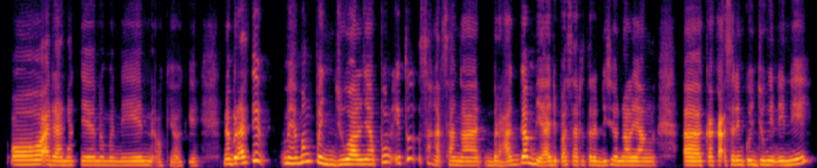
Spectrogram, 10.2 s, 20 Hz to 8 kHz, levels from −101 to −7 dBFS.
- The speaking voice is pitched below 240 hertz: Yes, high, 190 Hz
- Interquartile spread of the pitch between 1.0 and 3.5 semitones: Yes, average, 2.9 semitones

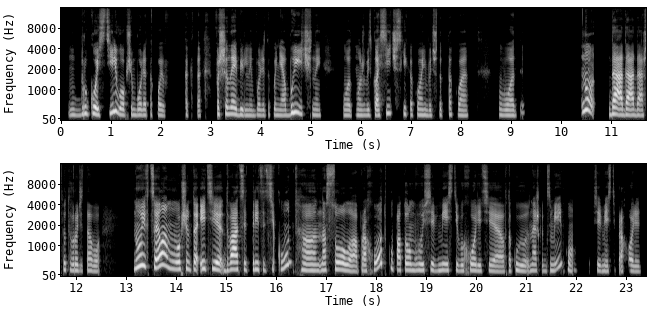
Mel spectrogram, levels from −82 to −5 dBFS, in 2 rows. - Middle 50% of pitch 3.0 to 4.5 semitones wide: Yes, average, 3.8 semitones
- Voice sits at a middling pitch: No, high, 195 Hz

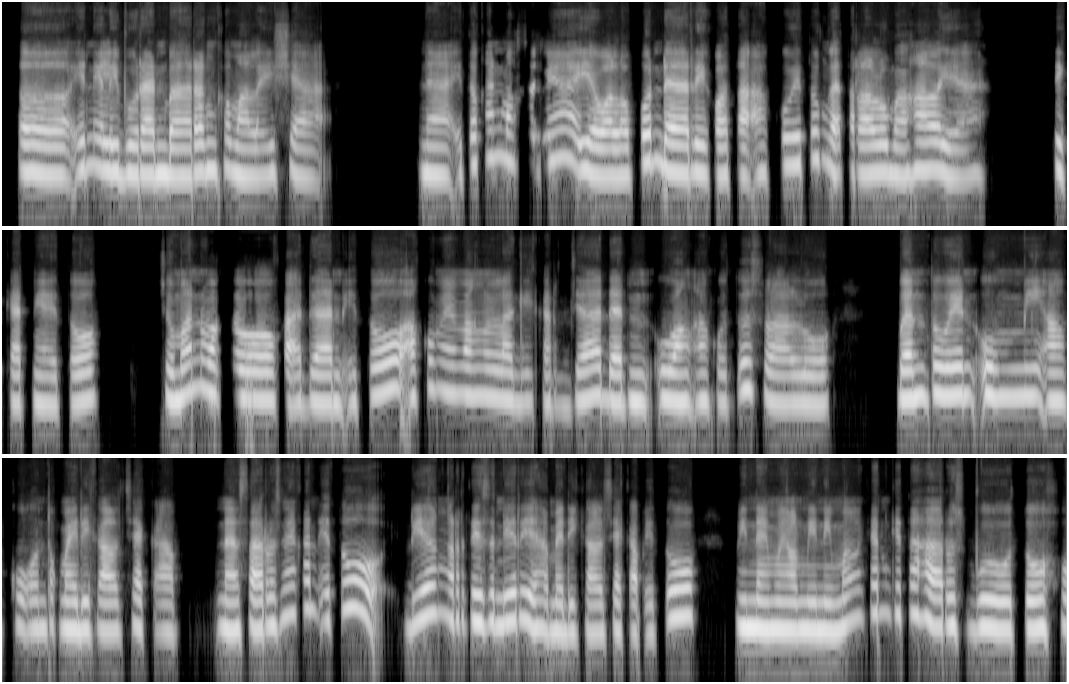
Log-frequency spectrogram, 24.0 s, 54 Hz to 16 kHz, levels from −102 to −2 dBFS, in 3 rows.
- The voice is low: No, high, 215 Hz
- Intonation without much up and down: No, average, 3.4 semitones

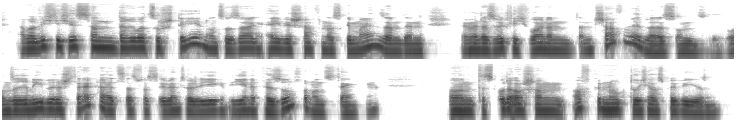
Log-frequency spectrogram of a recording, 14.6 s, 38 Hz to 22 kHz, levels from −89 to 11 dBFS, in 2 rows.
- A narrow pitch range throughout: No, average, 3.0 semitones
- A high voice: No, low, 115 Hz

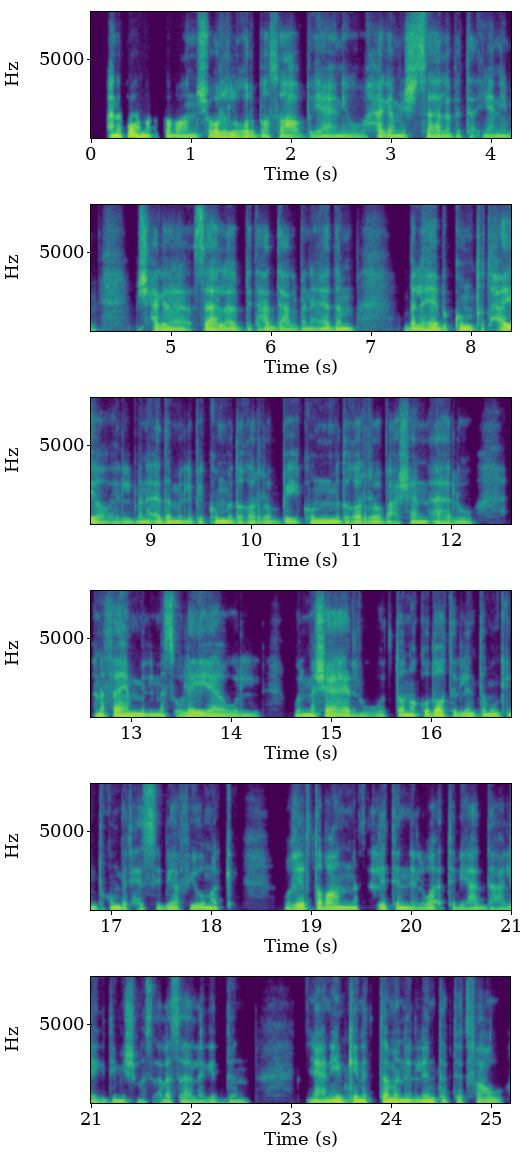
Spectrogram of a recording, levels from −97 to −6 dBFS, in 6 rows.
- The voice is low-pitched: Yes, very low, 95 Hz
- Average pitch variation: Yes, average, 3.0 semitones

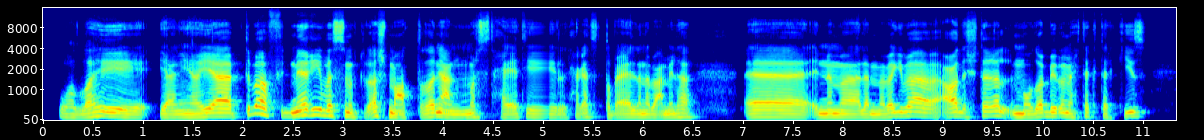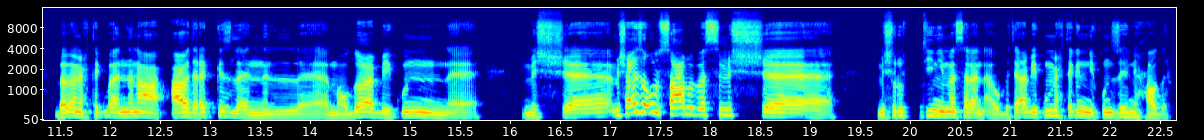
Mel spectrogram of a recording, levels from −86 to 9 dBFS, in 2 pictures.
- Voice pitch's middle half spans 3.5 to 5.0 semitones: Yes, average, 4.2 semitones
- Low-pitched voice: Yes, low, 130 Hz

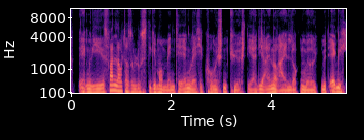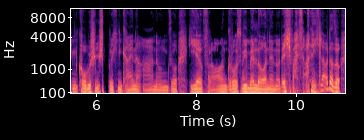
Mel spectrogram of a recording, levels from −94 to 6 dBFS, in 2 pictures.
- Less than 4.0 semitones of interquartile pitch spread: Yes, average, 2.8 semitones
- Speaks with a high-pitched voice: No, low, 100 Hz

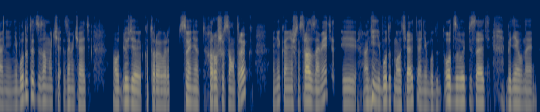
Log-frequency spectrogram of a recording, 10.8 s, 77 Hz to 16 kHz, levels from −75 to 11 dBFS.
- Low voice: Yes, low, 120 Hz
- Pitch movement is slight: Yes, narrow, 2.3 semitones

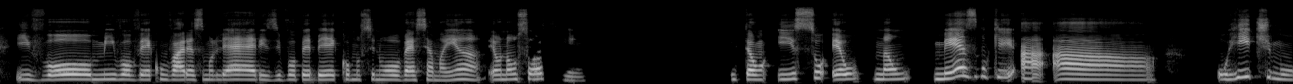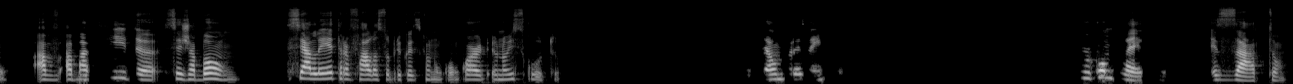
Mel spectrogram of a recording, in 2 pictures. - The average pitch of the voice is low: No, high, 225 Hz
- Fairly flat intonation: Yes, narrow, 2.2 semitones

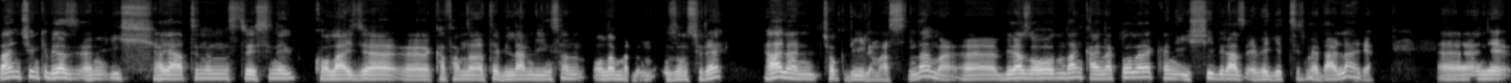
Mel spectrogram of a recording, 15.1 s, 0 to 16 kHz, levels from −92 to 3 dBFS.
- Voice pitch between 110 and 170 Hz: Yes, medium, 140 Hz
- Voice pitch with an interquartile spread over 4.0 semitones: No, average, 3.2 semitones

